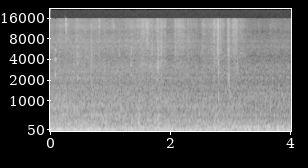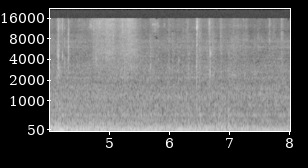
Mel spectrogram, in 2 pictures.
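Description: Steady low rumble of engine and tyre road noise heard inside a truck's cabin while driving at highway speed.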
